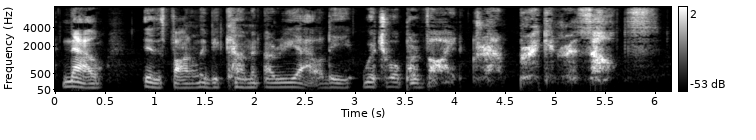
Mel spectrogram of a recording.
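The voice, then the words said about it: Whispering. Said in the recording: “I don't know why I went into a whisper there.”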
